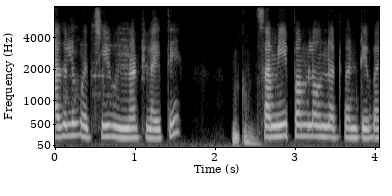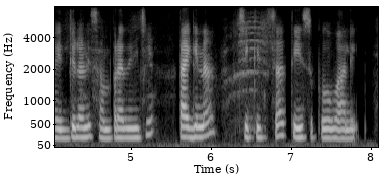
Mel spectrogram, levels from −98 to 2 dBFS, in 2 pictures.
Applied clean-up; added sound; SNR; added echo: neural diffusion model UNIVERSE++.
